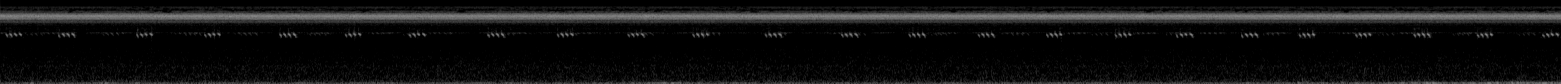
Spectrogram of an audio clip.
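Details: Night crickets give evenly spaced, high-pitched pulsed chirps, roughly a dozen every seven seconds, set against an unbroken, piercing insect drone higher up and faint low rumble.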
